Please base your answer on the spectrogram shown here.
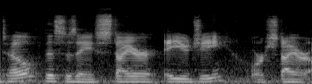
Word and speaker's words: AUG: as you can tell this is a steyr AUG or Steyr aughh for some people the correct pronunciation is actually Aug but since we're here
